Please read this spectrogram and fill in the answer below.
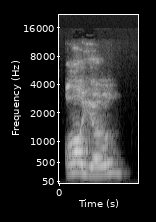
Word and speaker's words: oil: Se parecen, pero hay una, fíjense cómo es esta. Oil, Boyle. Y después el otro, lo último dos es Toy, Boy. Hay una diferencia, o sea, este es oil, es como que un poquito más largo y este es más seco. Toy. Así termina más corto.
